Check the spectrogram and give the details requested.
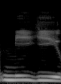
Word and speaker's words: Migi: It is not Migi like the word for right in Japanese. That's how I tell people to remember it and pronounce it if they know Japanese, but it's actually because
